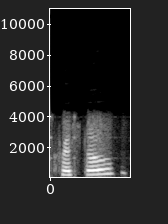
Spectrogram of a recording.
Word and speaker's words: Crystal: Crystal, C-R-Y-S-T-A-L, Crystal.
